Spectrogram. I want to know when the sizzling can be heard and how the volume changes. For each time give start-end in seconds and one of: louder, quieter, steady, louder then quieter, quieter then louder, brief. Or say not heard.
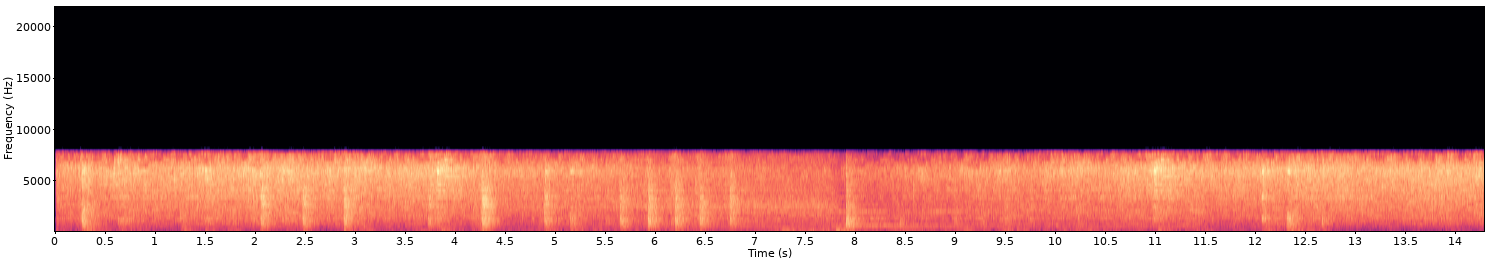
0.0-14.2 quieter then louder.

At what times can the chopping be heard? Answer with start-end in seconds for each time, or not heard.
1.9-10.6.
